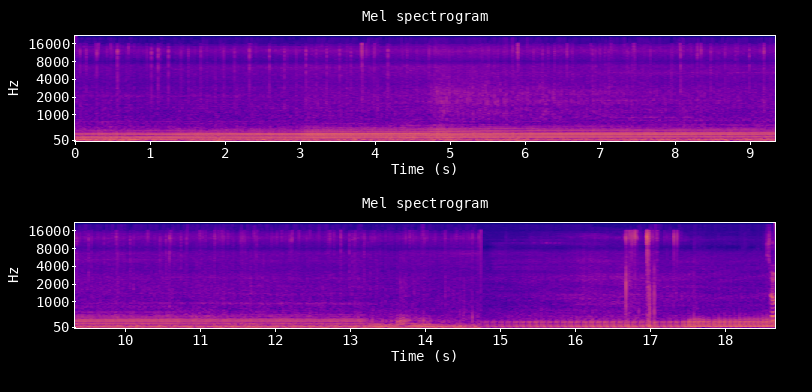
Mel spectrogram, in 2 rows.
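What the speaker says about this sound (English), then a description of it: "The sound of this engine is absolute music." A Royal Enfield Continental GT 650 motorcycle, British Racing Green, its twin engine running loud and close with a steady throbbing rumble, rising gradually before the revs drop and it settles back to a lower idle-like hum.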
